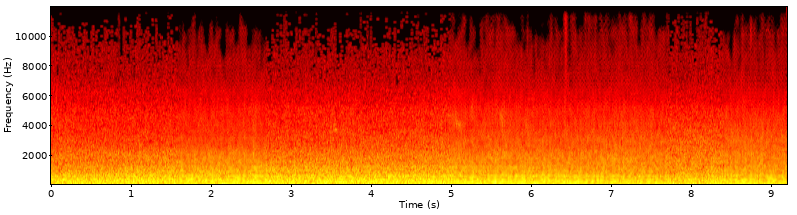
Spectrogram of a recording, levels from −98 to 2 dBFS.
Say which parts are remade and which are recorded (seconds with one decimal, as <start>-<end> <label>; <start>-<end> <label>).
0.0-1.6 recorded; 1.6-2.7 remade; 2.7-5.0 recorded; 5.0-7.7 remade; 7.7-8.4 recorded; 8.4-9.2 remade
